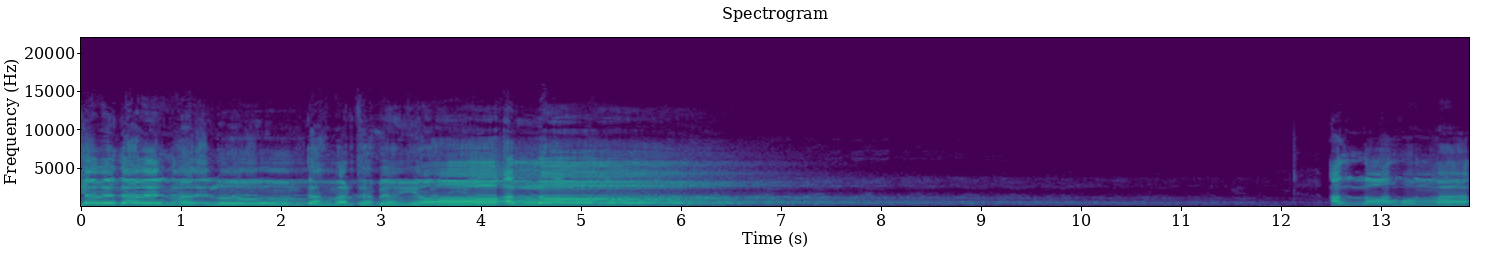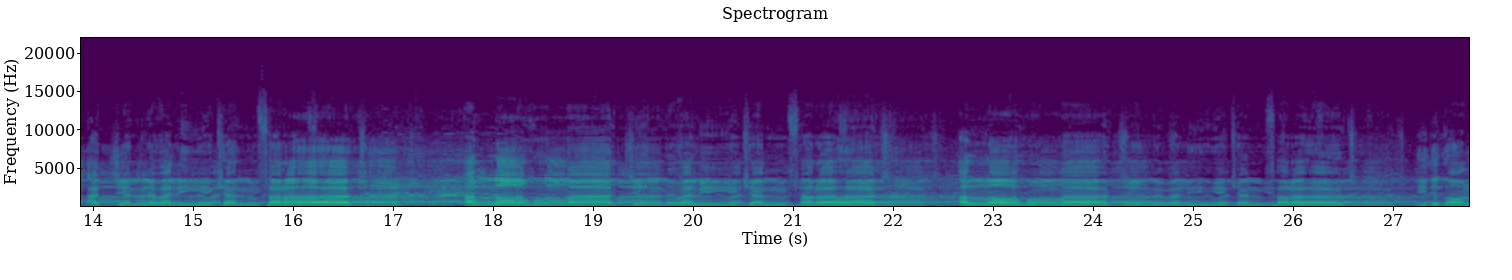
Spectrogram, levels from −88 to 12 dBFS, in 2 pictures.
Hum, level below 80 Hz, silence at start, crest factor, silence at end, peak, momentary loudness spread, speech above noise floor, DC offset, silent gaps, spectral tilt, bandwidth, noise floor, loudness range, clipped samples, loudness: none; -66 dBFS; 0 s; 20 dB; 0 s; -12 dBFS; 13 LU; 35 dB; under 0.1%; none; -3.5 dB/octave; 14 kHz; -66 dBFS; 12 LU; under 0.1%; -31 LUFS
